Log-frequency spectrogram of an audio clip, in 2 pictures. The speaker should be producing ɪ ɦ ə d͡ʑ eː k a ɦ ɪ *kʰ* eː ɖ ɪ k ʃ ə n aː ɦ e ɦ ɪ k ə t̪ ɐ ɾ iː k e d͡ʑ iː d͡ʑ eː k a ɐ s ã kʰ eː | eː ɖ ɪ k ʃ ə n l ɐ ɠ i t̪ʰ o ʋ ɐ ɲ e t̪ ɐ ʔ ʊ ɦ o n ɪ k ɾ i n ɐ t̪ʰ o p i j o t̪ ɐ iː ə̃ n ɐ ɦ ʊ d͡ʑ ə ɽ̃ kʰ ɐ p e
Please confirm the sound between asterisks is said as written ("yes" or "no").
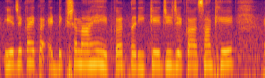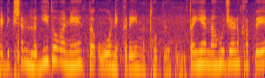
no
